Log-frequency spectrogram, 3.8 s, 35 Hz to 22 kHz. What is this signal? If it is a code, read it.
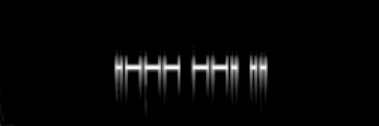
Morse code, heard as a keyed tone, about 25 wpm, 700 Hz. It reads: JGI
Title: USA Call Sign Postfixes - 3 Letters 25wpm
